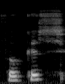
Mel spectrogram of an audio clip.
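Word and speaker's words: Foqos: You can see it's spelled Focus. F O Q O S.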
